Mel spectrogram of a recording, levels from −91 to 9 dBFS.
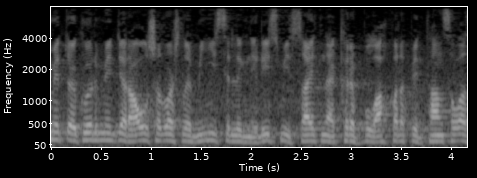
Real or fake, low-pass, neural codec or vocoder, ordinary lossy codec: real; none; none; none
